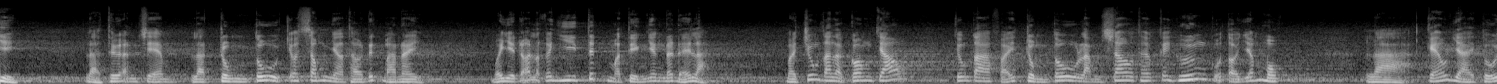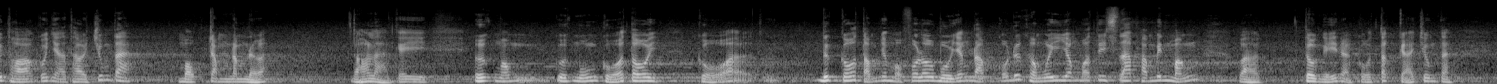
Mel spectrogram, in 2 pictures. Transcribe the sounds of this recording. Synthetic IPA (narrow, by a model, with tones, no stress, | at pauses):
i˨˩ | laː˨˩t̪ʰɨ˧əʔa˧jŋ̟t͡ɕi˧ʔɛ˧m | laː˨˩t͡ɕʊ˨˩ŋ͡mt̪u˧t͡ɕɔ˧sə˧wŋ͡mɲaː˨˩t̪ʰəː˨˩ɗɨ˦˥k̚ɓaː˨˩na˨˩j | ɓəː˧˩jvi˨˩ɗɔ˨˦laː˨˩kaː˨˦jzi˧t̪ï˦˥k̚maː˨˩t̪i˨˩ənɲə˧nɗa̰ː˧˥ɗe˧˩la̰ː˧˨jʔ | maː˨˩t͡ɕʊ˨˦ŋ͡mt̪aː˧laː˨˩kɔ˧nt͡ɕa˨˦w | t͡ɕʊ˨˦ŋ͡mt̪aː˧faː˧˩jt͡ɕʊ˨˩ŋ͡mt̪u˧laː˨˩msaː˧wt̪ʰɛ˧wkaː˨˦jɦɨ˨˦əŋku˧˩ət̪o̰˧˨˩jzaː˨˦mmʊ˨˩k͡p̚ | laː˨˩kɛ˨˦wza̰ː˨˩˨jt̪ṵ˧˩jt̪ʰwɔ̰˧˨ku˧˩əɲaː˨˩t̪ʰəː˨˩t͡ɕʊ˨˦ŋ͡mt̪aː˧ | mo˨˩t̚t͡ɕa˧mna˧mnɨ̰˧˥ə | ɗɔ˨˦laː˨˩kaː˨˦j | ʔɨ˦˥ək̚ma˨˦wŋ͡mʔɨ˦˥ək̚mu˨˦ənku˧˩ət̪o˧j | ku˧˩ə | ɗɨ˦˥kːo˨˦t̪ə̰˧˩wŋ͡mt͡ɕɔ˧mo˨˩t̚fo˧lo˧ɓu˨˩əɲə˧nɗə˨˩wk͡p̚ku˧˩əɗɨ˦˥k̚hə˨˩wŋ͡mʔi˧zɔ˧ŋ͡mɓaː˧wt̪i˧˦˥st̪aː˧faː˧˩mɓï˧ŋmə̰˧˥n | vaː˨˩ | t̪o˧jŋḭ˧˥laː˨˩ku˧˩ət̪ə˦˥t̚kaː˧˩t͡ɕʊ˨˦ŋ͡mt̪aː˧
